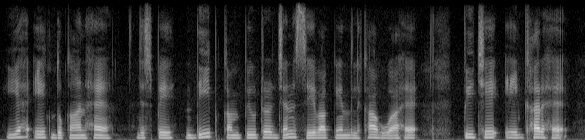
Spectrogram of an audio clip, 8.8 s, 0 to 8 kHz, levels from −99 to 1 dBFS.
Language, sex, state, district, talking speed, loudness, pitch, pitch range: Hindi, male, Uttar Pradesh, Jalaun, 115 wpm, -31 LUFS, 160 Hz, 150-170 Hz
